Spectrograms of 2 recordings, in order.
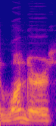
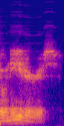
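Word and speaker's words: Oneders: in a band and they call themselves the wonders spelled o-n-e durs and everybody kept mispronouncing them thinking they were the one eaters so and they would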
